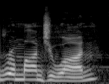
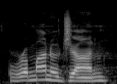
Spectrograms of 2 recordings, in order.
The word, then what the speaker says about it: Ramanujan: His name is Srinivasa Ramanujan, although you may hear him pronounced as Ramanujan or other things, because there is apparently some difference in the way to say his name.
